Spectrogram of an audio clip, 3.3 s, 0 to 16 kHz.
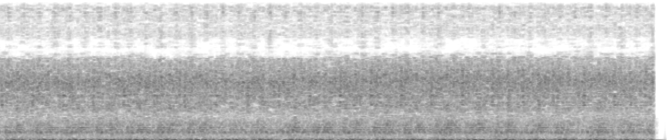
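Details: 2009 Jeep Wrangler Unlimited Sahara V6 with code P0302 idles roughly with a lumpy, uneven beat and vibration; cylinder 2 misfire from no spark at that ignition coil output, fixed with new coil pack and plugs.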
